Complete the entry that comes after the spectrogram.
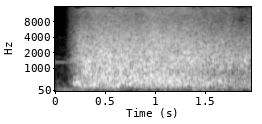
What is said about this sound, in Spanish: Salpicadura.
